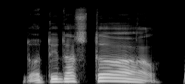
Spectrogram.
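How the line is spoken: Weary drawl. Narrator (Russian): утомленным голосом снова протянул вокалист

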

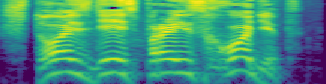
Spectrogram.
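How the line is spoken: Angry. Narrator (Russian): сердито произнес мистер Талливер

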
